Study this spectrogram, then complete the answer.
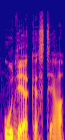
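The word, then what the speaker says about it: Oudéa-Castéra: Oui, Denis, c'est vrai que cette entrevue, parce qu'elle s'est exprimée par deux fois, la ministre, Oudéa Castéra, excusez-moi, je l'avais mal prononcé tout à l'heure. – Castéra. – Oudéa Castéra.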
